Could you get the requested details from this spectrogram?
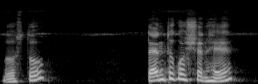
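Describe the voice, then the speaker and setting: Man going through exam questions, higher-pitched. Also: very animated, a little slow. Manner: drills answers by repeating them back as questions; addresses viewers as friends. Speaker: exam prep teacher. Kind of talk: explaining quiz answers.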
